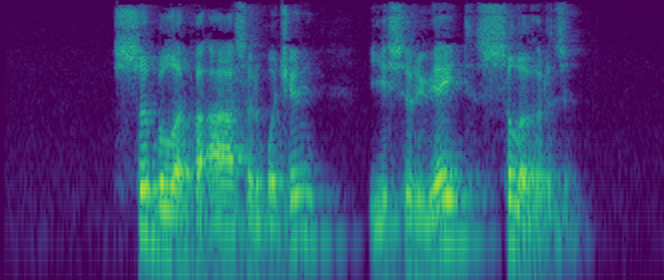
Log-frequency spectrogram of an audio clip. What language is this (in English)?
Abkhazian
